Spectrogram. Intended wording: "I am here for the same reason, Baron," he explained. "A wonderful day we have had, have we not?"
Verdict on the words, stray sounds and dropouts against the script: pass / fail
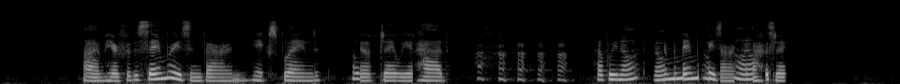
fail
